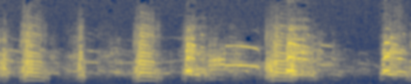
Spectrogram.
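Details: Close-range mono recording of California gulls in their colony: distinct loud squawks about every half second, each a harmonic cry bending downward, with fainter gull chatter behind.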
